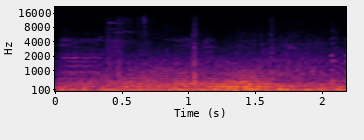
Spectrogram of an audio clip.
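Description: Outdoor wind rumbling against the microphone, a steady low noise with no clear events over it.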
